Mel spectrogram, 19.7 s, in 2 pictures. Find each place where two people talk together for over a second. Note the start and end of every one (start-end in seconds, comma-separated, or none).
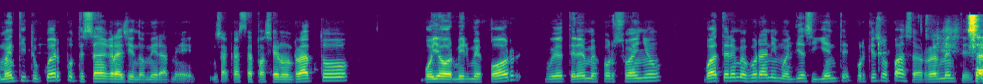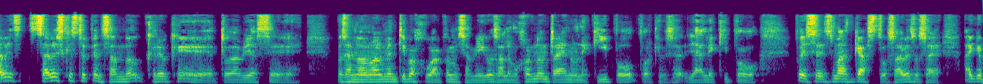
none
